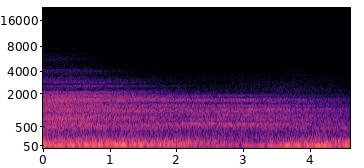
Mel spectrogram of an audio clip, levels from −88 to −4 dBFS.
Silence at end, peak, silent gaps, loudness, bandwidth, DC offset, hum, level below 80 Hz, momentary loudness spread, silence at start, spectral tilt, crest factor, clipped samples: 0 s; -20 dBFS; none; -38 LUFS; 6.8 kHz; under 0.1%; none; -38 dBFS; 8 LU; 0 s; -8 dB/octave; 16 dB; under 0.1%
